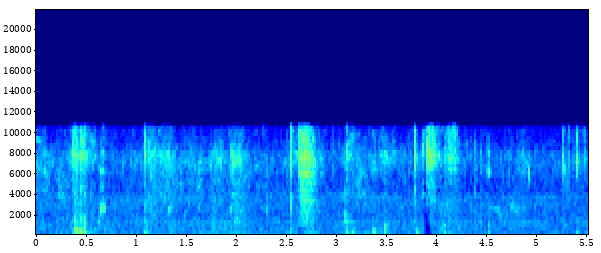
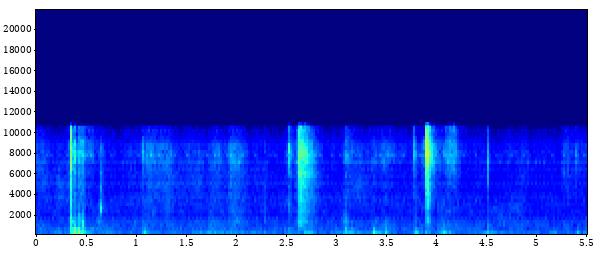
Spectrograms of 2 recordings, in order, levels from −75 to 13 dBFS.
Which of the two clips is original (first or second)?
first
